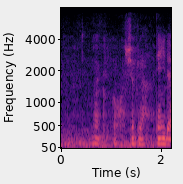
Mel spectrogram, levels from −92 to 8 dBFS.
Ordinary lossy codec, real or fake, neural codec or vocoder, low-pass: none; fake; codec, 16 kHz, 8 kbps, FreqCodec, smaller model; 7.2 kHz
